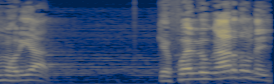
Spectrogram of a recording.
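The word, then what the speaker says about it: Moriah: el nombre yahwe moriat la palabra correcta la pronuncia más correcta sería morat Pero le decimos moriat que fue el lugar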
